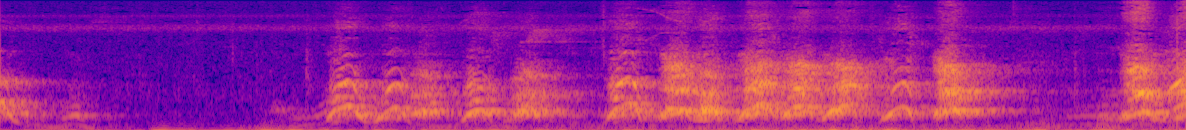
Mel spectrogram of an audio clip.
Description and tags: Grabación de ladridos de perros afuera de la capital Ecuador.
animales, aullidos, luz, perros, Tierra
